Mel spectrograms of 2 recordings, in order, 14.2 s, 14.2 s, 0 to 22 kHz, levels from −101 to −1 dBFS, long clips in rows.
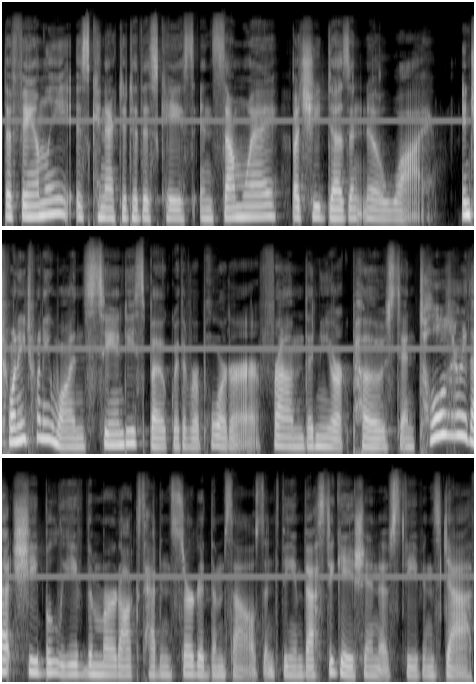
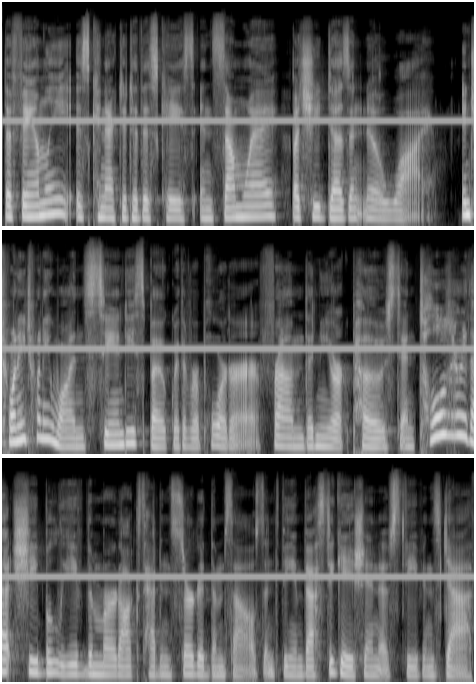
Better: first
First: high-pitched whine; faint; throughout; 2.5 kHz, 20 dB below the speech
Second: high-pitched whine; loud; throughout; 2.5 kHz, 6 dB below the speech

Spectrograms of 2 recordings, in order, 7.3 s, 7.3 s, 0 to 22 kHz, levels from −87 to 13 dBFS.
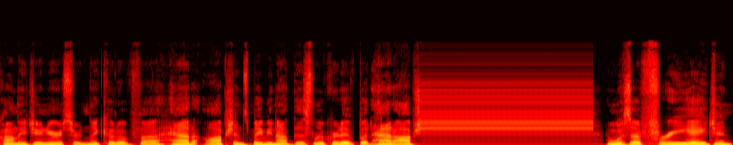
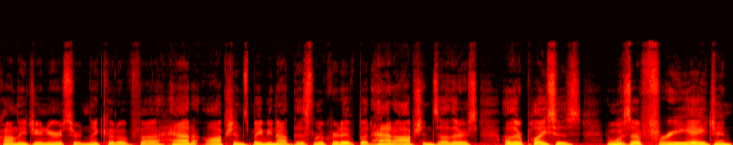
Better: second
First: audio freezing; at 4 s for 1.5 s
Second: none

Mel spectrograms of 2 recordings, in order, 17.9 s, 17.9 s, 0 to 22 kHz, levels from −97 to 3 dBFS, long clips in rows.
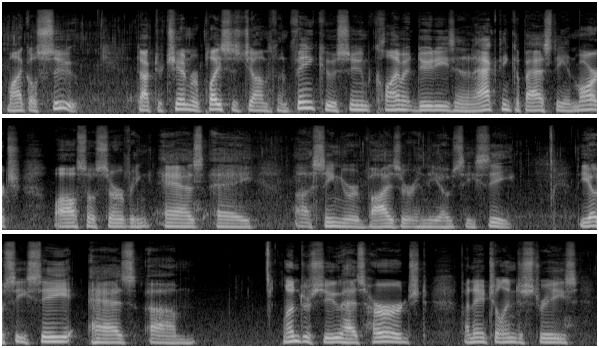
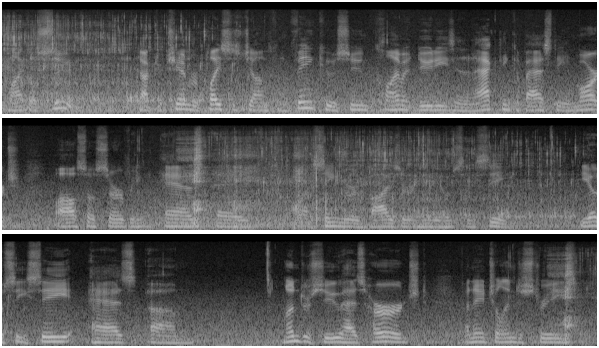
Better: first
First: hiss; faint; throughout; 30 dB below the speech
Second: hiss; loud; throughout; 5 dB below the speech

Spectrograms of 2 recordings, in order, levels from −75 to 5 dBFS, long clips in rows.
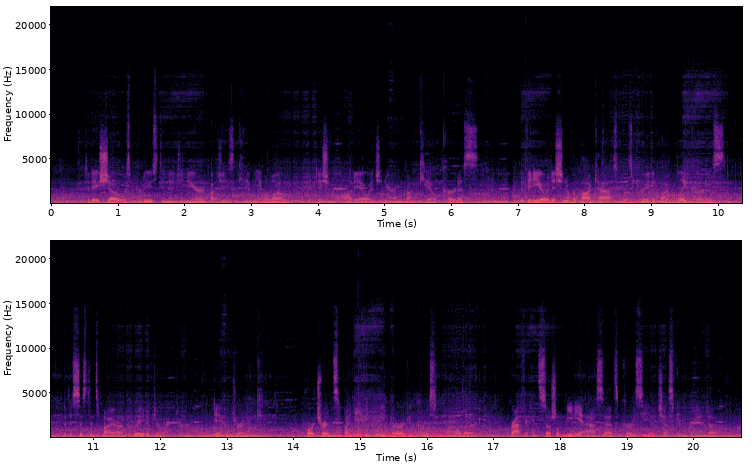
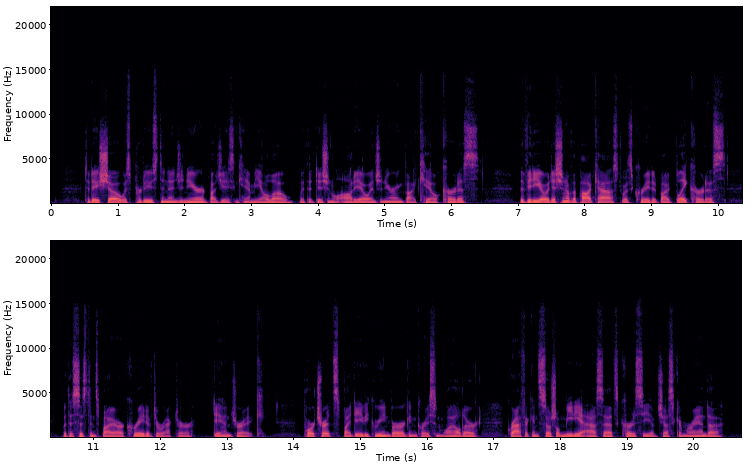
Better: second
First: wind noise on the microphone; heavy; 2 dB below the speech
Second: none

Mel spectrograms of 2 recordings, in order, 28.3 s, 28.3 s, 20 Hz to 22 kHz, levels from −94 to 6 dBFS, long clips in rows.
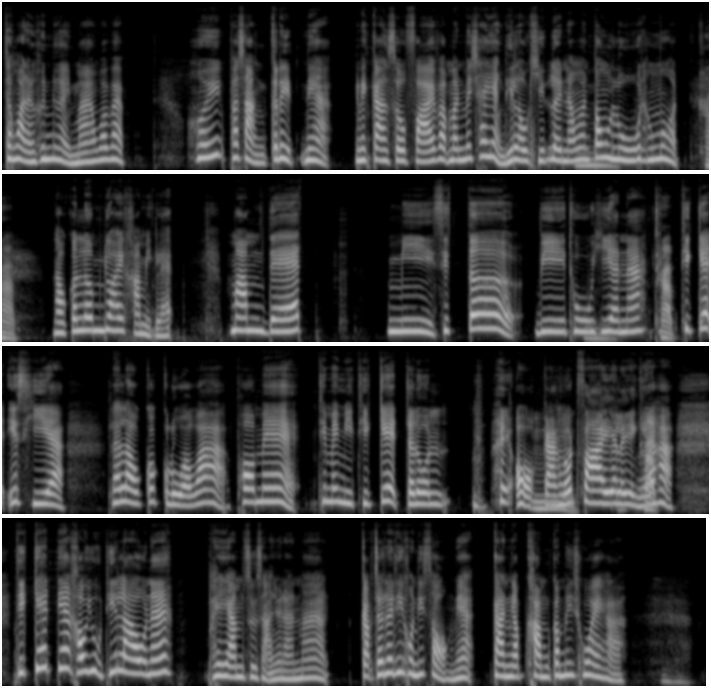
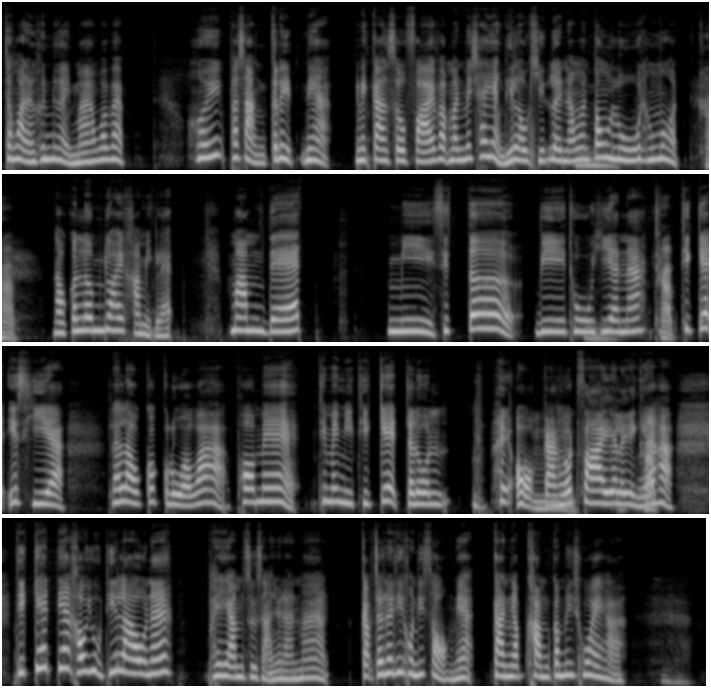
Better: neither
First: none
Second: none

